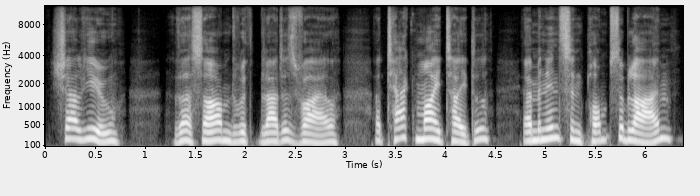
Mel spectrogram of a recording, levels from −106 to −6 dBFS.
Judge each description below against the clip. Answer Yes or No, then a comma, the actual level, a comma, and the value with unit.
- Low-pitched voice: No, medium, 175 Hz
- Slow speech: Yes, slow, 130 wpm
